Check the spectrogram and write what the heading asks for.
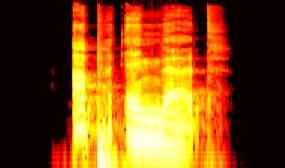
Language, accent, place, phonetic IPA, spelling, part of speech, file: German, Germany, Berlin, [ˈapˌʔɛndɐt], abändert, verb, De-abändert.ogg
- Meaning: inflection of abändern: 1. third-person singular dependent present 2. second-person plural dependent present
